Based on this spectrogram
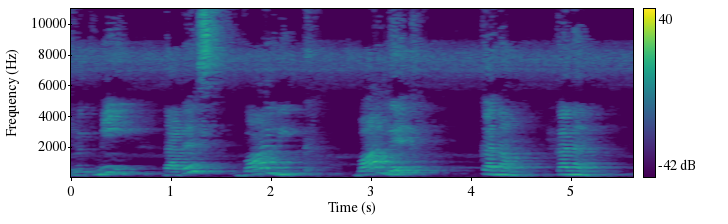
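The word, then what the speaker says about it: Vallikkannan: So you will pronounce it with me. That is Valik. Valik Kanan. Right? Valik Kanan.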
